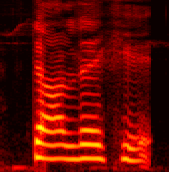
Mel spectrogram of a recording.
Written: cOlekHe

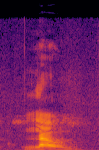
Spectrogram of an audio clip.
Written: lao

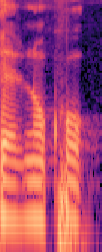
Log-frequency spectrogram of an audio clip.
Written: ErnOkHo

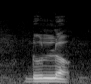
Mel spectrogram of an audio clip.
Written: DulO

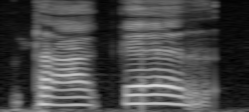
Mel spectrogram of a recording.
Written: THakEr

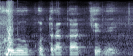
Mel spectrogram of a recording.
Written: kHuru kotrakak cibe

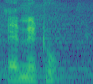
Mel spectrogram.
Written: EmeTHo

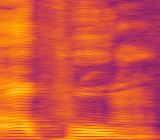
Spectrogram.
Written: apHong

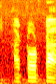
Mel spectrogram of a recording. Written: aToTa

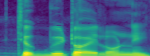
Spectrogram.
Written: cokbiToelone

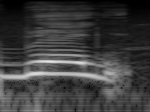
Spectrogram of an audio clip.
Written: beng

